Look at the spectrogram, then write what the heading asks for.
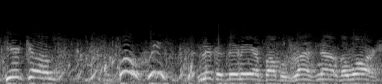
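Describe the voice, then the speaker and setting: An actor in a 1970s radio drama playing a folksy, excitable young American country fellow with rustic, exclamatory talk. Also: male voice, extremely high pitch, normal speed, exaggerated voice. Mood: excited. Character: excitable folksy country youth, fishing with his friend. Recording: phone-like lo-fi old radio, loud hiss.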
